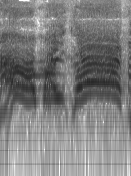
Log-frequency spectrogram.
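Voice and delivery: a very high, slow shriek of surprise; startled English shout. Retold or imitated. Gringo boss shrieking at the buried treasure, high stretched shout. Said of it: "cuando grita el gabacho".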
